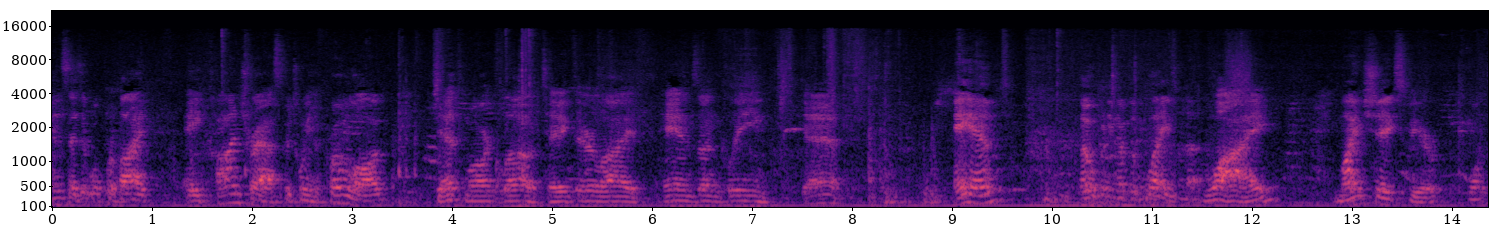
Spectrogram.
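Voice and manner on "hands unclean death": usual speaking voice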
